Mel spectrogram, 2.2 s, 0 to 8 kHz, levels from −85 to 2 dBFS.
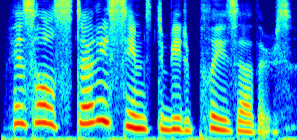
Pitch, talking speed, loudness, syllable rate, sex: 280 Hz, 240 wpm, -15 LUFS, 6.1 syllables/s, female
